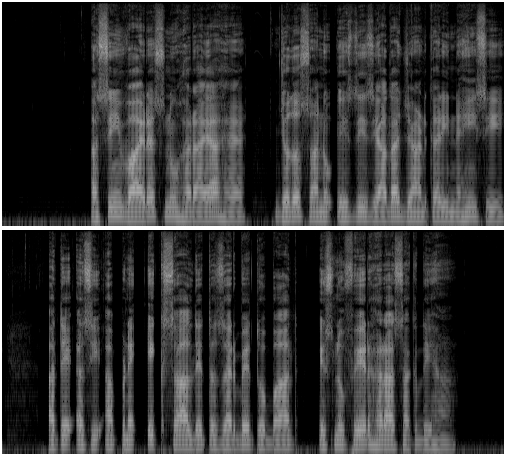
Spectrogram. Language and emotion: Punjabi, neutral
